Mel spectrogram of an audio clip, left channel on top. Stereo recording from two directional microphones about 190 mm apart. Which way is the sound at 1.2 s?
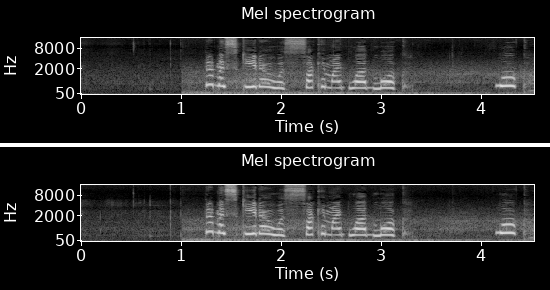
5° left (ahead or behind).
